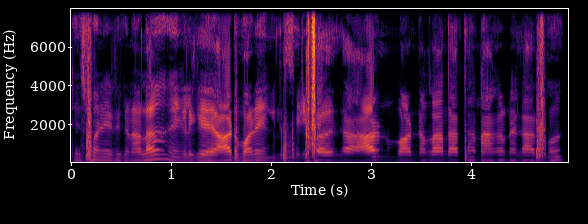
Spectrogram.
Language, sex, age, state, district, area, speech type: Tamil, male, 18-30, Tamil Nadu, Sivaganga, rural, spontaneous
